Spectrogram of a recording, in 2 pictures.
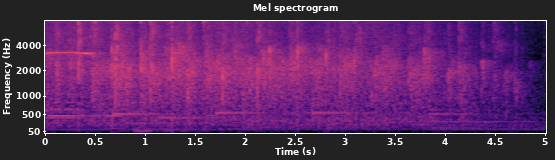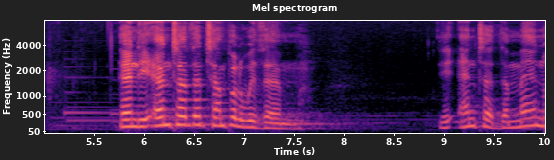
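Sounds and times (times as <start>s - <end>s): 
audience clapping hands: 0.0s - 5.2s
speech: 5.8s - 7.7s, 9.0s - 9.9s.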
